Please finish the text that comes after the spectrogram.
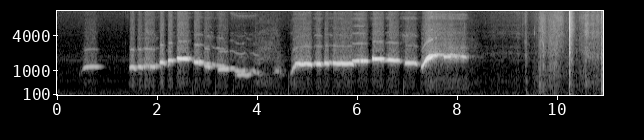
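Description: A person whistles a melodic tune alone, in several clear sliding phrases separated by short pauses, followed near the end by a single sharp click.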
